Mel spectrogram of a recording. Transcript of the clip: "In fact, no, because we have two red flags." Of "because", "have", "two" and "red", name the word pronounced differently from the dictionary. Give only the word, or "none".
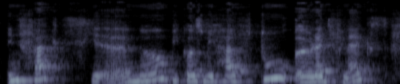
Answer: none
